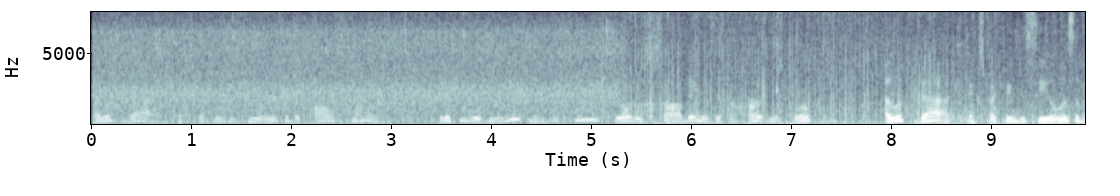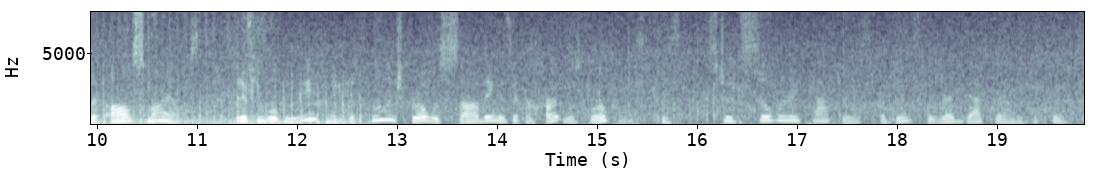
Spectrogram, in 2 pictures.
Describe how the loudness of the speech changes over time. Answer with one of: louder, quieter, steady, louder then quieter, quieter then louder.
louder then quieter.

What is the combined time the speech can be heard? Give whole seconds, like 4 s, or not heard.
20 s.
